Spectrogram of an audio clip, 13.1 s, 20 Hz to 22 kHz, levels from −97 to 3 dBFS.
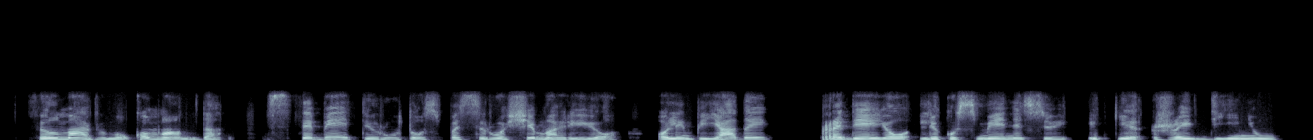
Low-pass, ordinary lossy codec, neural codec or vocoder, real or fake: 7.2 kHz; Opus, 24 kbps; vocoder, 44.1 kHz, 128 mel bands, Pupu-Vocoder; fake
